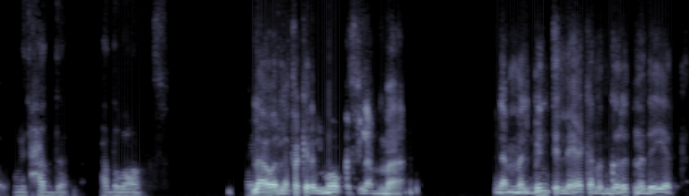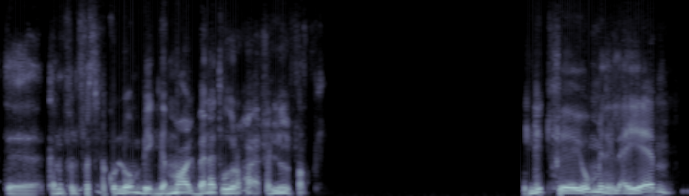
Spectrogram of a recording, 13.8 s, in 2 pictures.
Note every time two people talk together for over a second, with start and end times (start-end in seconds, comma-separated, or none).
none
